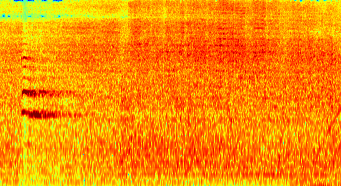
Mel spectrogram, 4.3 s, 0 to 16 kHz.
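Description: EF64 electric locomotive hauling an E131 series electric train set past, a steady loud noise of wheels on rails, with a brief high squeal about a third of a second in.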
